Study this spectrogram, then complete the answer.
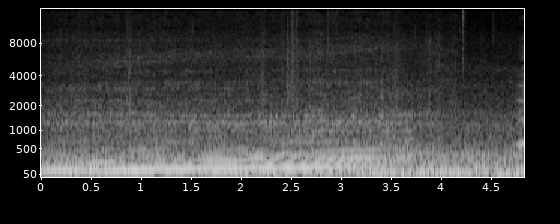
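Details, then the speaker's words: Nissan Skyline R32 GT-R driving away: very loud raw low rumble rising in pitch; downpipe, held by only two screws, separated with a bang, blowing exhaust. "it is like it's and it's even that does not sound good anymore it just sounds like it's going"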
